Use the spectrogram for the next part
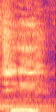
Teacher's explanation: فا یا زر فی یا مدہ ہے، ایک الف کھینچ کر پڑھیں گے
